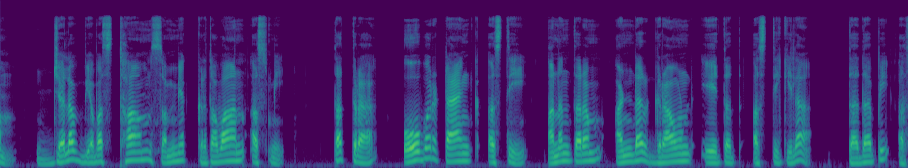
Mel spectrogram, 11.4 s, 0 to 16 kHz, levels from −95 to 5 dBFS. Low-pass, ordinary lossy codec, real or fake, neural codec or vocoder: 10.8 kHz; none; real; none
